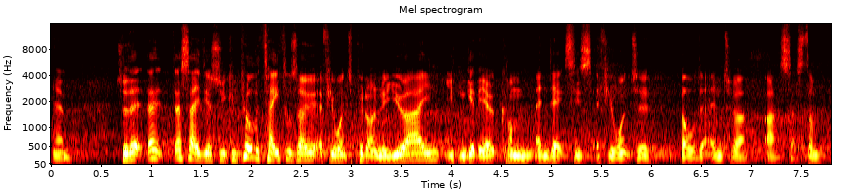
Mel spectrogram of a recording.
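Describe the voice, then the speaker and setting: Very fast speech from a man with a Scottish accent, over noticeable background noise. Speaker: software developer. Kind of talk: conference tech talk. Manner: halting, many fillers.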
